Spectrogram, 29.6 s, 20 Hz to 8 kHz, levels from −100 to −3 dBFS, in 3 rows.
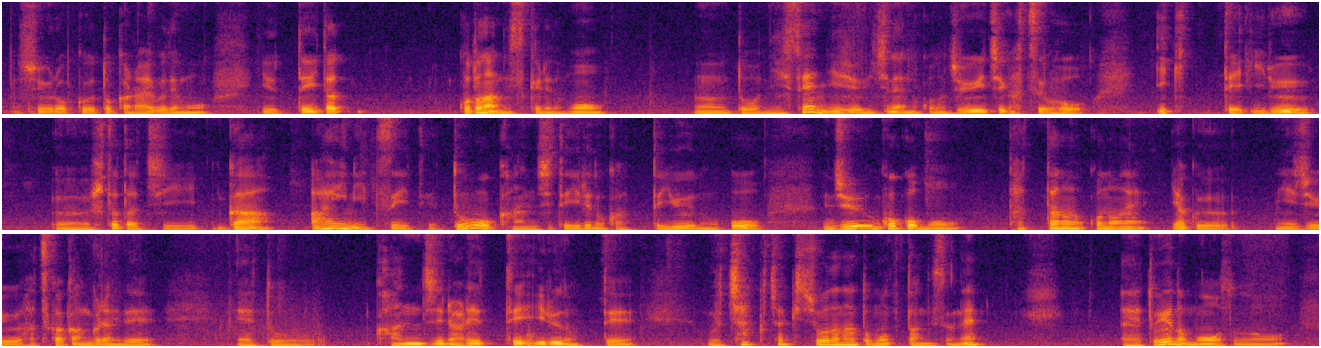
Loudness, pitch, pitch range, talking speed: -24 LUFS, 90 Hz, 80-110 Hz, 240 characters per minute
